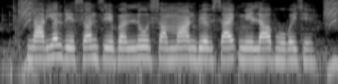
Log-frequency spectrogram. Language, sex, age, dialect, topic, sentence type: Maithili, female, 18-24, Angika, agriculture, statement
